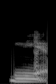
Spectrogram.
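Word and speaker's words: нет: Bukan nyet, tapi nyet. Niet. Oke. Nyet. Nyet. Jadi Nyet. ketika I terselubung di sini, nyet.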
